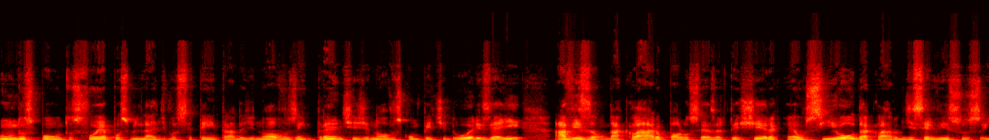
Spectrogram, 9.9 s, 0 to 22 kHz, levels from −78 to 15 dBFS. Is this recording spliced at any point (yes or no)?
yes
